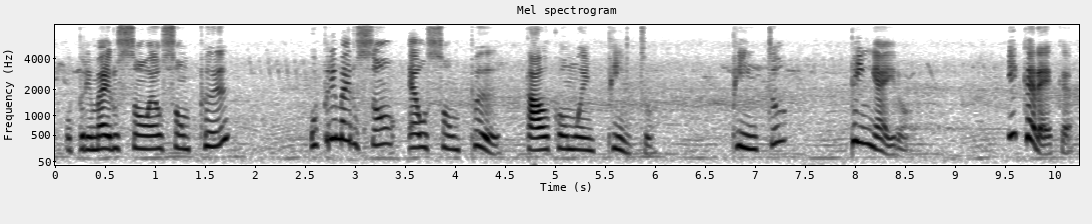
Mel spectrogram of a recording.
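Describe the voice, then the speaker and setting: Slow high-voiced woman teaching sounds. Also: a bit bright, distant mic. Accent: European Portuguese. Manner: sounds out each first sound and repeats word pairs. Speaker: library storyteller leading a children's sound game. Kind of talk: slow, clear phonics lesson for young children. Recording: faint noise, voice a little off-mic.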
